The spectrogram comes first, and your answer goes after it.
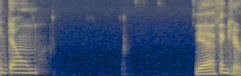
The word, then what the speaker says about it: DOM: Is it pronounced Dom or Dome? It's pronounced Dom, because I know better.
